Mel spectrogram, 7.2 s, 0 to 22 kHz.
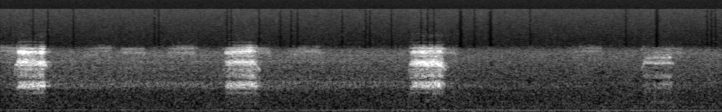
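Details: Nighttime owl calls from February 19, 2016, while a rabbit is regifted and then taken; three strong short raspy notes and a fainter fourth, spread unevenly, with steady background hum.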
